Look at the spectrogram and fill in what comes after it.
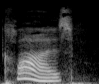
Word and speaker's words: Claus: The vowel sound in Santa's last name, Claus, is pronounced with the A-W sound, aw. C-L-A-U-S-E and C-L-A-W-S, like a cat has, are homophones and are pronounced exactly the same.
